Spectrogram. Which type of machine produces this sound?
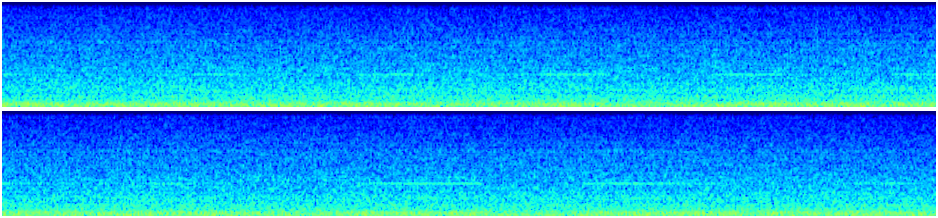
slide rail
